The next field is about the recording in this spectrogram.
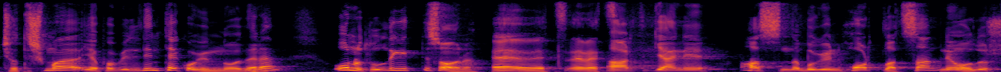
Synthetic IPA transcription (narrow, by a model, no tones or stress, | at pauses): t͡ʃʰat̪ʰɯ̥ʃmajapʰabilʲd̪int̪ʰɛco̞jund̪uod̪e̞næm | unut̪ʰulˠd̪uɟit̪ːiso̞nɾa̰ɛvɛt̪ɛvɛt̪aɾt̪ʰɯ̥kjaːnɪ | aslˠɯnd̪abuɟynho̞ɾt̪lˠat̪sanːɛo̞lˠuɾ̥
